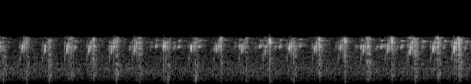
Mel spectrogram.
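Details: Several barn owls at the Ritz nest cavity on Audubon Starr Ranch, California, cleaking at an intruder, heard through a nest camera: dense, overlapping squeaky notes, about four a second, with no pause and uneven rhythm.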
